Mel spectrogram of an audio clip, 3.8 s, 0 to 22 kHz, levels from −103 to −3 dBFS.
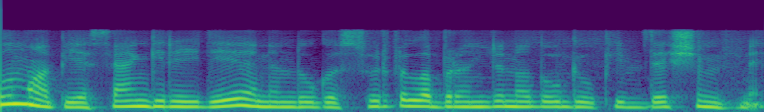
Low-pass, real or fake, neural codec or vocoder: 7.2 kHz; fake; codec, 16 kHz, about 1 kbps, DyCAST, with the encoder's durations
